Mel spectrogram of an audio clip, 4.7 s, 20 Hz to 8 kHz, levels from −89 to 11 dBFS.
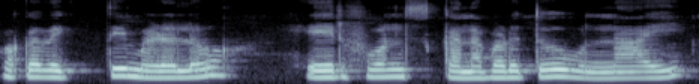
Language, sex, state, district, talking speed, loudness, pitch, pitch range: Telugu, female, Telangana, Mahabubabad, 90 wpm, -14 LUFS, 195 Hz, 185-210 Hz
